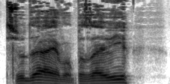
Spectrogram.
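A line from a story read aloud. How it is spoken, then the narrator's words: Muttered through teeth. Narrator (Russian): процедил бык со свинячьими глазками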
